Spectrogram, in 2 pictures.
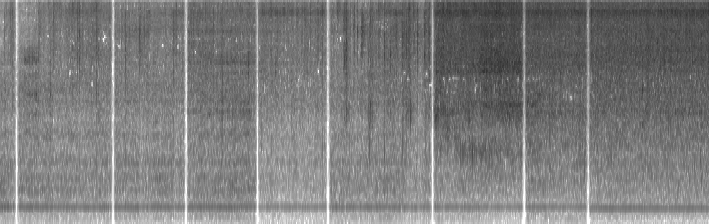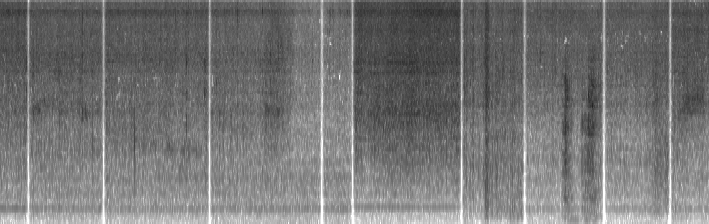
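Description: Food frying and sizzling in a hot pan while it is stirred, over a faint steady hum. The sizzle gets louder about a third of the way in and again later, with a few clatters near the end.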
